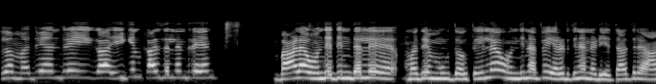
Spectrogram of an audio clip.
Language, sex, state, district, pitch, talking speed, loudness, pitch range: Kannada, female, Karnataka, Bellary, 285 Hz, 200 wpm, -16 LUFS, 260-305 Hz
